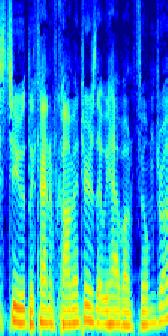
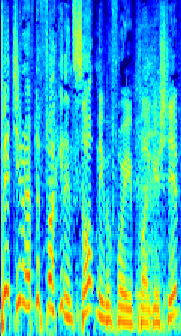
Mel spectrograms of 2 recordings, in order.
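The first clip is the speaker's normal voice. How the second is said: mock angry rant; 8 semitones higher, 3 dB louder than usual. Angry reply to bot.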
